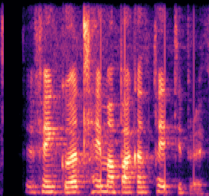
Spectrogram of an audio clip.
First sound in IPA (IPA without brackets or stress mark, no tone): θ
